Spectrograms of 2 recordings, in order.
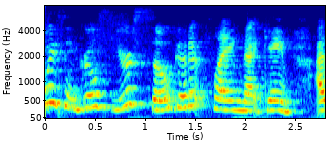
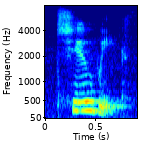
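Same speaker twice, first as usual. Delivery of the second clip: subdued echo; 8 dB quieter than usual. Acted. Caterpillar takes in how long it takes, subdued. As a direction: mumble the news back to yourself.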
